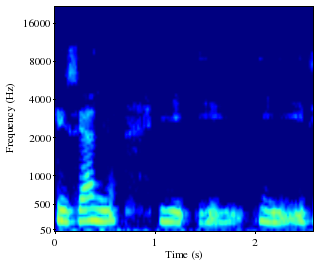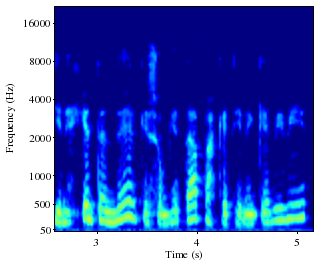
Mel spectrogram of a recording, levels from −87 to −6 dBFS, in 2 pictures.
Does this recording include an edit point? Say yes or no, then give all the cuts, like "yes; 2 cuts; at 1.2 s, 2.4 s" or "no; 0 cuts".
no; 0 cuts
